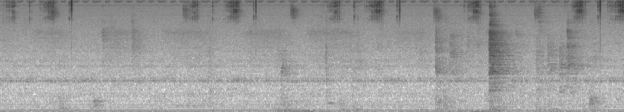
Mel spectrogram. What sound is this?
Barbitistes ocskayi, an orthopteran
